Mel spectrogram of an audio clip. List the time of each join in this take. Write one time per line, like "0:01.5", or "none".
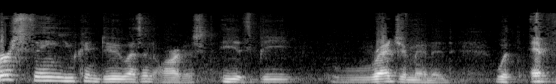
none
